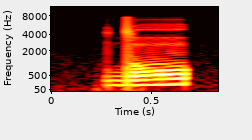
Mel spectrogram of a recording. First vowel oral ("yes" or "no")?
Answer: yes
